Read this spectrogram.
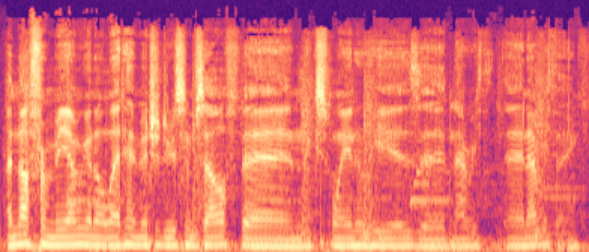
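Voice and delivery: normal talking voice

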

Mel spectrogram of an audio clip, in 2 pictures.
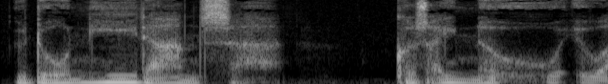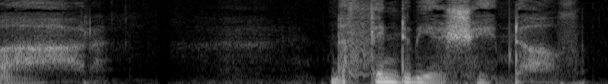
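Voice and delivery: soft, half-whispered needling; very quiet. A narrator's reading. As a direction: murmur it knowingly in the dark. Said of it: "he said very quietly".

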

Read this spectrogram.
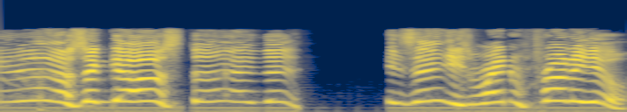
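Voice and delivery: imitating the roommate insisting the ghost is right there; insistent fright. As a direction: push it like he truly saw a ghost.

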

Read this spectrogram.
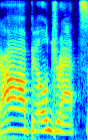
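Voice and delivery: slow, drawn-out mock pirate growl; imitated pirate. Host mimicking the movie's pirate villain, hammed-up pirate. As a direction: draw it out like a hammy pirate. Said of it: "he is constantly saying".

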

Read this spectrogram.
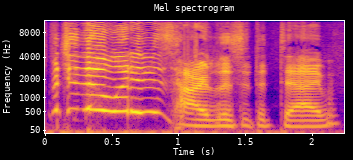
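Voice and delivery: ordinary talk

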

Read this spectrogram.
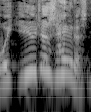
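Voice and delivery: high-pitched mock accusation; yelling heckler. Heckler accusing the campus preacher, mock angry. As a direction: imitate an angry accuser without real volume. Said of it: "he yelled for a little bit".

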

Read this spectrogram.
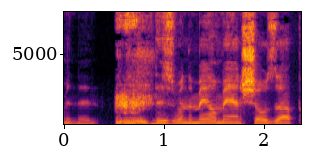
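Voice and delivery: usual speaking voice

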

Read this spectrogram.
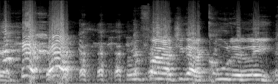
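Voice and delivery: slow, laughing mock mechanic line. Real, not acted. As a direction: drag it out through laughter.

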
